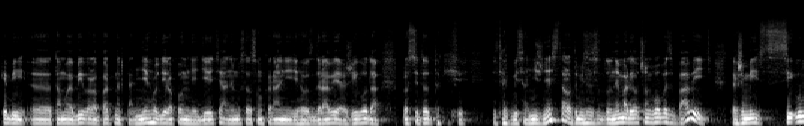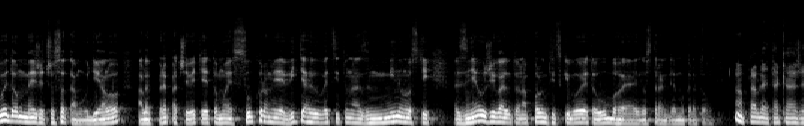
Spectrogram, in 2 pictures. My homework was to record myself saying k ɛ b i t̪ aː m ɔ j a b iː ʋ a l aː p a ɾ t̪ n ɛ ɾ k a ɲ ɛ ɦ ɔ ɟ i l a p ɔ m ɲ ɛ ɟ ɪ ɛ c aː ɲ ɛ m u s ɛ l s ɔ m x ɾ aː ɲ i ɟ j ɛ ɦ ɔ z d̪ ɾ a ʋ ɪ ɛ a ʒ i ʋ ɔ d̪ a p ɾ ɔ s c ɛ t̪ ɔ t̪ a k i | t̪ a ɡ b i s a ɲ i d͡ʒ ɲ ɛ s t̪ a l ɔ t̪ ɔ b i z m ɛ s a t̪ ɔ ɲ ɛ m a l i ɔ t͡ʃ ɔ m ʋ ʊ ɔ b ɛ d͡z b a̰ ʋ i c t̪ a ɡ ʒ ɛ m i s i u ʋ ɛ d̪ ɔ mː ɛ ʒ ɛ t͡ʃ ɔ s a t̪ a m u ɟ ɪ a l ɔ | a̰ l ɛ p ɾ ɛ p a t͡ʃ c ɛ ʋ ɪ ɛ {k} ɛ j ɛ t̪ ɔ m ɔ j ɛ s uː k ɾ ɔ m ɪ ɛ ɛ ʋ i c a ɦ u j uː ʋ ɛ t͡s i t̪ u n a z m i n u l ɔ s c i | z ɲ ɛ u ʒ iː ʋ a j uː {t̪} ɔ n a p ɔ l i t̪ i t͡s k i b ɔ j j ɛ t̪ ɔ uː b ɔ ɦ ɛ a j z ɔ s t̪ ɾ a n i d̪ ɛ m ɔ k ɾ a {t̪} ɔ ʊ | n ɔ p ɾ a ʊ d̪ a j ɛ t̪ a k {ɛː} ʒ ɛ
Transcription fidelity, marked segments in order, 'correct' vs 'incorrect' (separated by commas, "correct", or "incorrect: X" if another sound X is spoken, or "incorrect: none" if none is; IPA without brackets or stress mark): incorrect: c, correct, correct, incorrect: aː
